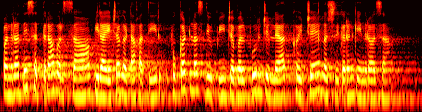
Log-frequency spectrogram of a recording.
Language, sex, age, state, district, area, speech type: Goan Konkani, female, 30-45, Goa, Ponda, rural, read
